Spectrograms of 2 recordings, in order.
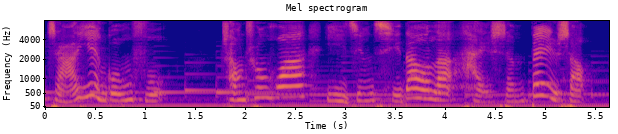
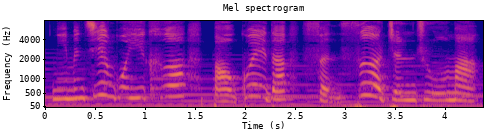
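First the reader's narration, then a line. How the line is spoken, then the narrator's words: Plain. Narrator (Chinese): 海胆回答道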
